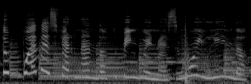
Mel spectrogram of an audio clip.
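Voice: very high voice, very animated, moderate pace, over loud music. A voice actress playing a cheerful, kind little girl rabbit heroine in a children's cartoon, in Latin American Spanish. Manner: cheerful, comforting.

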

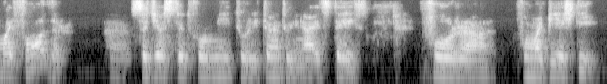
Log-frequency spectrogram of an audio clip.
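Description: An older man with a Persian accent speaks as an interview guest, earnest and a little formal, often pausing with ums and repeating words. His voice is husky and sits at a medium pitch. The recording sounds somewhat dull and lo-fi. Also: fairly bright tone. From northern Iran. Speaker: guest, business college dean. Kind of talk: interview storytelling.

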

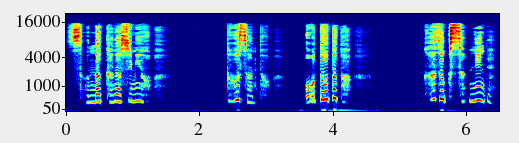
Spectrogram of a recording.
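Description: A woman's voice: high voice, slow pace, darkish tone, no echo, studio quality. A young woman playing a shy, earnest kendo girl in an audio drama monologue, with a hesitant, confessional delivery. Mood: wistful, subdued.

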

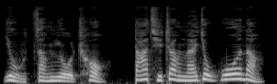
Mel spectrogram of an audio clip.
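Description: A fed-up, melodramatic warrior in a fairy-tale game. The voice is husky and swings widely in pitch, recorded dry. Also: female voice, expressive, moderate pace, mellow, no room sound. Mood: disgusted, fed up. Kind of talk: exaggerated game voice acting.

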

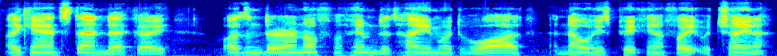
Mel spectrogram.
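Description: A man's voice: mid-range voice, little pitch movement, normal speed, a little hiss or hum, lightly acted. A man playing a grumbling, traditional-minded rural man in an amateur radio drama. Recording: slightly dull, lo-fi sound.

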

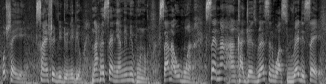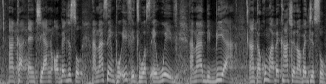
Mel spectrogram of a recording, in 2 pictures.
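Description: A woman in her thirties with a Ghanaian accent, presenting entertainment gossip from a studio chair in an animated, exclamatory way, firing rhetorical questions. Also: on the low side, a little fast, hardly any pauses, slight background noise. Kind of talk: gossip commentary, mixing Twi and English. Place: studio, seated on a large throne-like chair. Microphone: lapel.

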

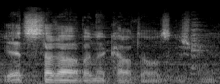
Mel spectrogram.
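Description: Gravelly, probing police detective. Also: male voice, low voice, expressive, normal speed, music in the background, rough recording. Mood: thoughtful. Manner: probing, clipped questions. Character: shrewd, probing male police detective questioning suspects. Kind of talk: German TV crime drama interrogation.

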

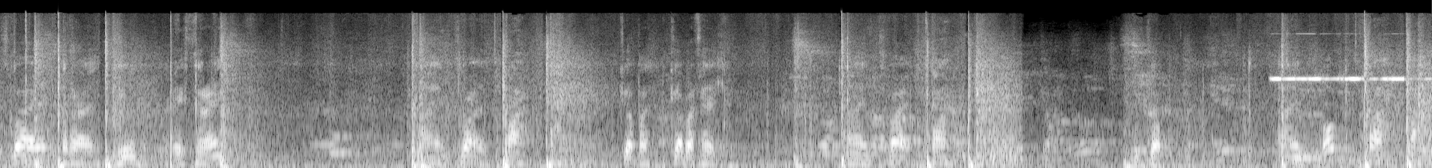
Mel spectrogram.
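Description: A middle-aged boxing coach calls out short, clipped counts and commands as he holds pads. His voice sits at an ordinary pitch for a man and comes from a camera a few steps away. Loud thumps and gym clatter fill the background. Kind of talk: coaching pad drills. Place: large indoor boxing gym. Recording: gym noise with loud thuds.

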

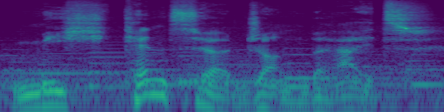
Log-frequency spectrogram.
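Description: A composed, shrewd older brother in an audio drama. His voice sits on the low side yet moves animatedly, and he speaks in a measured, wry way. Faint music plays underneath. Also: big pitch swings, heavily acted. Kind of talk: German audio drama acting. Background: faint background score.

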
